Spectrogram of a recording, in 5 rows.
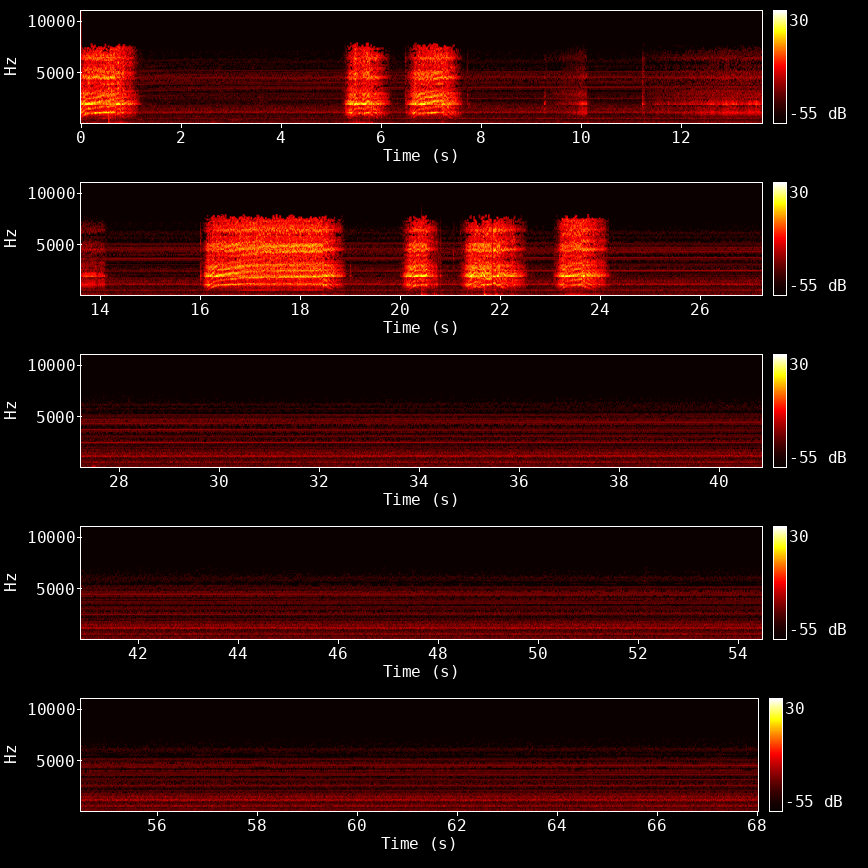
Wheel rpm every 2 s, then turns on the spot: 50, 0, 20, 60, 0, 10, 20, 10, 130, 50, 60, 50, 0, 0, 0, 0, 0, 0, 0, 0, 0, 0, 0, 0, 0, 0, 0, 0, 0, 0, 0, 0, 0, 0.
12-14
